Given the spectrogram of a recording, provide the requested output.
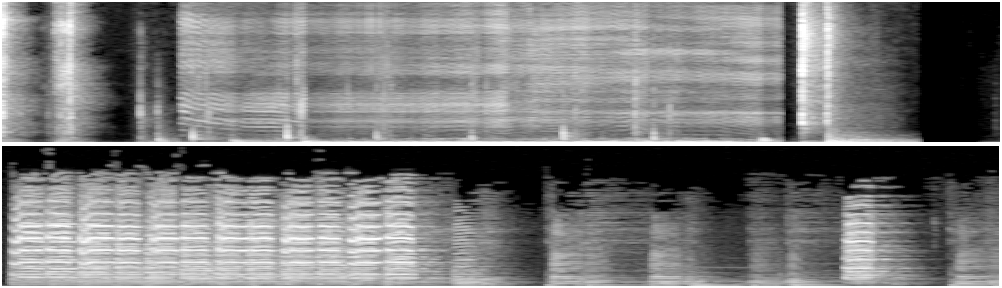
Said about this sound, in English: The door opens and shuts.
